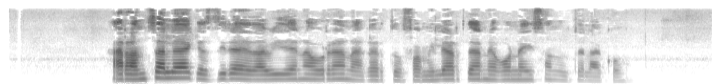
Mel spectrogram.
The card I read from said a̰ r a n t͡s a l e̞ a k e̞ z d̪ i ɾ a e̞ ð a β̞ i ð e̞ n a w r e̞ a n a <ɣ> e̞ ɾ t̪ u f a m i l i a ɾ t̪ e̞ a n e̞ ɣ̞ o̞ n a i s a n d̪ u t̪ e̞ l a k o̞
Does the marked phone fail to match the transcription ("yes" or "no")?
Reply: no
